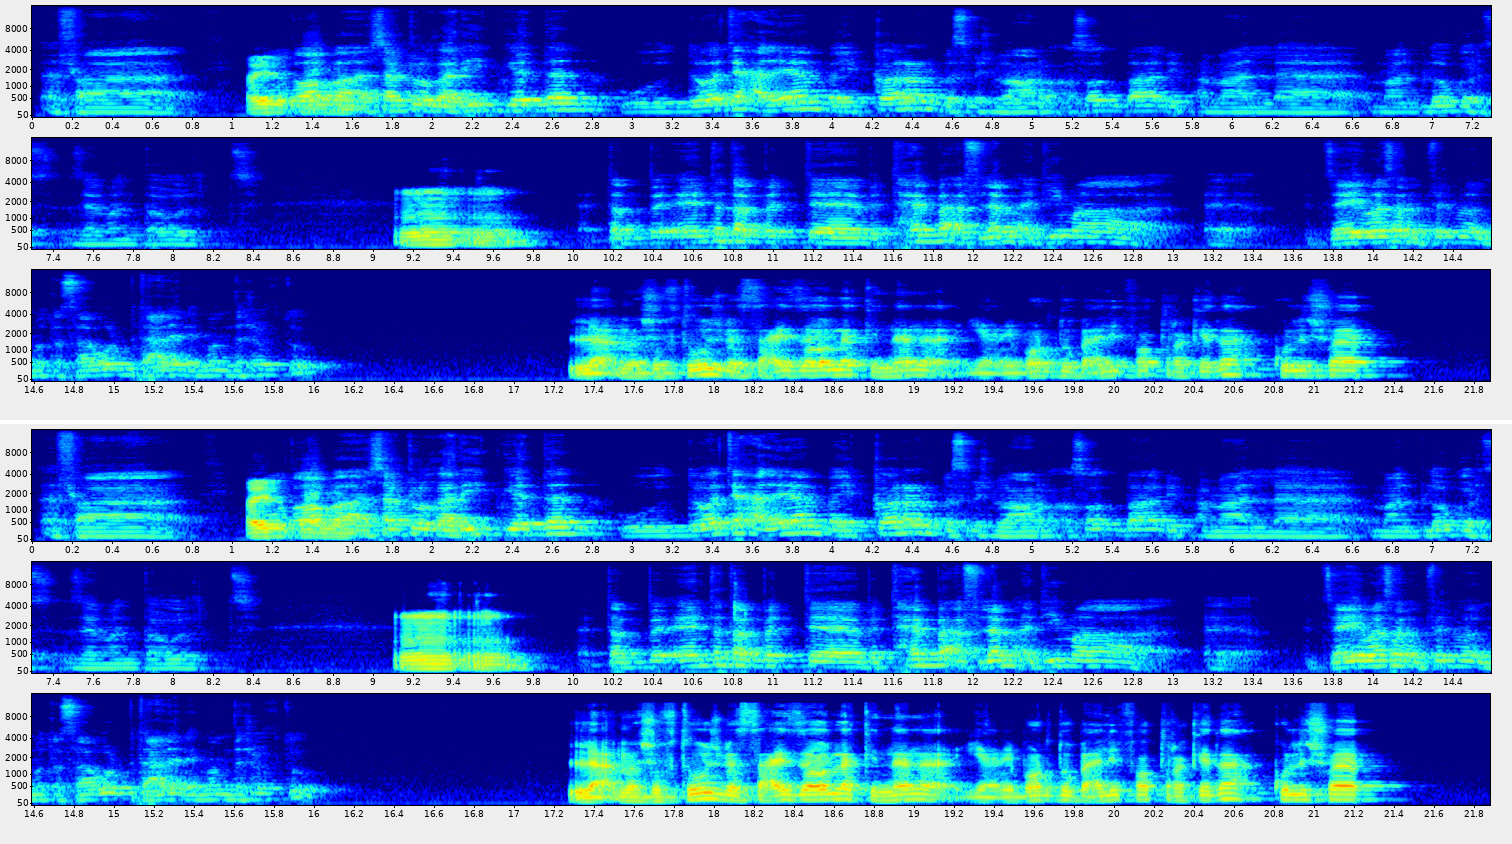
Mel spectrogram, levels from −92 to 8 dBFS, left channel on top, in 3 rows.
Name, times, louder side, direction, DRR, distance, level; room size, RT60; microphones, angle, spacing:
voice 1, 0.0-0.8 1.1-8.4 10.2-13.4 13.8-16.0, right 1 dB, 35° right, 1.7 m, -41 dB
voice 2, 1.1-1.6 9.1-9.8 17.3-21.2, right 5 dB, 85° right, 0.4 m, -30 dB
4.8 x 2.3 x 3.3 m
head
